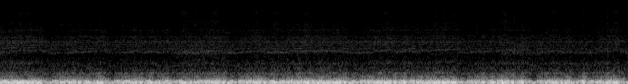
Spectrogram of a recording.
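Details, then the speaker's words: 2005 Subaru Forester XT idling rough with a deep, lumpy, uneven rumble and slight surging. It is missing, and a coil was found out. Owner thinks it runs rich and says it won't pull when the gas is pressed. Cause not confirmed. "can hear it missing found that coil [Music] out I think it's running rich but when you go to hit the gas it don't want to go"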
